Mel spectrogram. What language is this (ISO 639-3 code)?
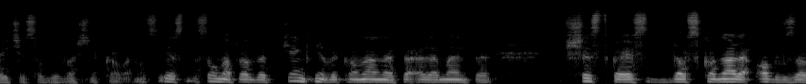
pol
